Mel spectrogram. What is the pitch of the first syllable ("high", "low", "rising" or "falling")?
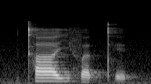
high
